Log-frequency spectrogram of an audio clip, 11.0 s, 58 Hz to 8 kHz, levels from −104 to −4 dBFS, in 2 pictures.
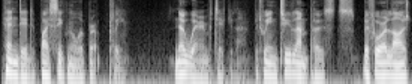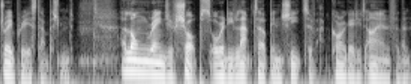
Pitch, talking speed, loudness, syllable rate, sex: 90 Hz, 175 wpm, -20 LUFS, 6.3 syllables/s, male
